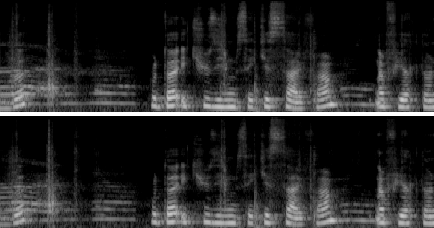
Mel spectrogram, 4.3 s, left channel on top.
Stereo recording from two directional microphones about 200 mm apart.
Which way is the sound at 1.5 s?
25° left (ahead or behind).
